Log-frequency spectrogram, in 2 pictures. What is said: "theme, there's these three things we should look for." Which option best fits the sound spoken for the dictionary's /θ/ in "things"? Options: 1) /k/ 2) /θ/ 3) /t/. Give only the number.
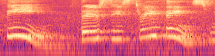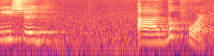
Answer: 2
